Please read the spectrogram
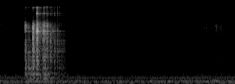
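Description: A brief clatter of small hard objects knocking together about a quarter second in, as makeup items are picked up or set down. A faint steady hum lies underneath.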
